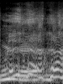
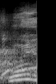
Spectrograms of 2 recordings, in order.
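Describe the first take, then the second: First: The name is said like 'nguyen'. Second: The name is said like 'ngun'. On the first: The speaker calls it wrong. "Bukan nguyen" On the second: The speaker calls it right. "Ngun, ngun"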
